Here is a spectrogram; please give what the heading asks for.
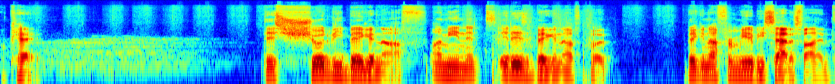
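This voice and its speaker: A man's voice: medium pitch, measured pace, long pauses, faint music behind. A man giving casual live gaming commentary, muttering to himself and chatting to viewers, often repeating his words. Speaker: game streamer.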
